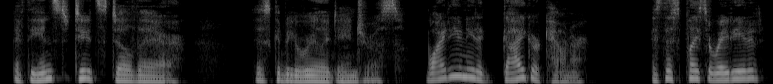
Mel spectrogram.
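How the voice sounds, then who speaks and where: A woman's voice: lowish voice, darkish tone, no echo. An actress voicing a wry woman survivor from before the war, blunt and sardonic with caring moments, in game dialogue recorded on a studio mic. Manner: dry and sardonic, shifting between blunt and caring. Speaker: player character.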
